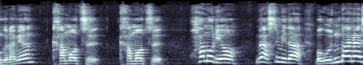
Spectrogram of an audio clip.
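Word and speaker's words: 貨物: 발음은 그러면 카모츠.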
